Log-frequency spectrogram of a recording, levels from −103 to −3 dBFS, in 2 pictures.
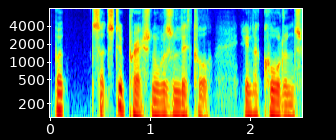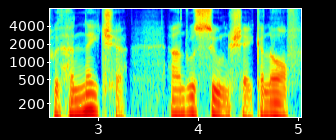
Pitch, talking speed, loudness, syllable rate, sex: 105 Hz, 180 wpm, -18 LUFS, 5.9 syllables/s, male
